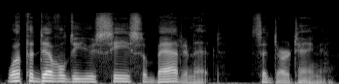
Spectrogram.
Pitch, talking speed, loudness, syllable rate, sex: 110 Hz, 210 wpm, -20 LUFS, 5.3 syllables/s, male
